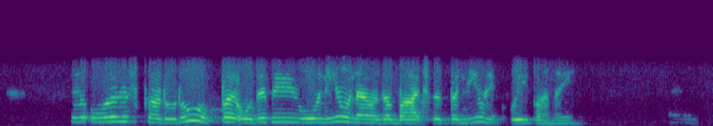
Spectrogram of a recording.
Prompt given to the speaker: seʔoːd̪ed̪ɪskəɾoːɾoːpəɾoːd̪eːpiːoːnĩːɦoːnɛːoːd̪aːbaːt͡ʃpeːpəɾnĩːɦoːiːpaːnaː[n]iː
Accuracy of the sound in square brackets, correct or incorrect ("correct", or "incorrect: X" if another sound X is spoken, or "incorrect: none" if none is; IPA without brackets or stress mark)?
incorrect: none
